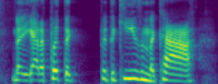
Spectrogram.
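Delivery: put-on Boston accent. Asked where they picked up the accent, answering in a Boston accent. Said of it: "My Boston accent".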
